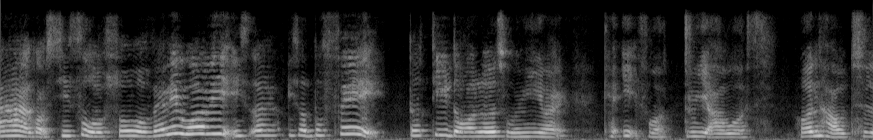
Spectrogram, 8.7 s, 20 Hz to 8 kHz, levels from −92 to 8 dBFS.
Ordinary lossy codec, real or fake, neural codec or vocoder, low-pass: none; fake; codec, 16 kHz, 8 kbps, FreqCodec, smaller model; 7.2 kHz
